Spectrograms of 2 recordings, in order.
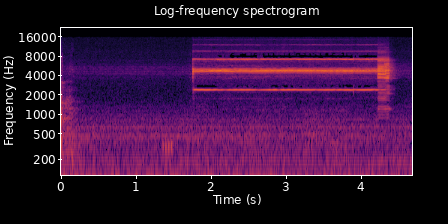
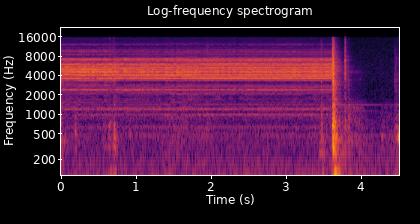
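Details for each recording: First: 1980s Sanyo Wavy 23 MSX2 (PHC-23J, Japanese 100 V) loading from its cassette recorder after a rewind: a steady, clean high-pitched data tone as the BLOAD loader reads properly, which is normal. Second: 1980s Sanyo Wavy 23 MSX2 (PHC-23J, Japanese 100 V) loading from its special cassette recorder: a high data screech with a scratchy edge, ending in a clunk; the load fails, likely because the recorder mode switch is between modes.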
